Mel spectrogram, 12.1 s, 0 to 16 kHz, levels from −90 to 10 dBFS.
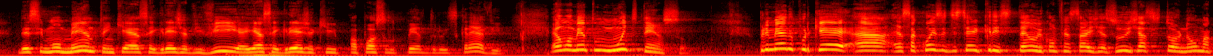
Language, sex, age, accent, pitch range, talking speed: Portuguese, male, 30-49, Brazilian, 210-275 Hz, 175 wpm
